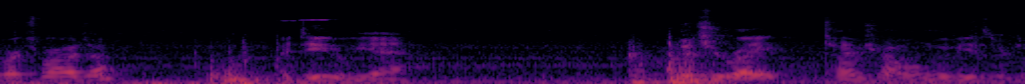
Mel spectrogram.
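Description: A heavy door creaks open slowly.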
